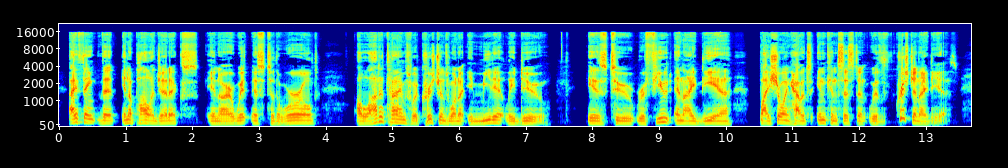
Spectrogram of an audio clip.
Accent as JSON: {"language": "English", "region": "New York", "country": "United States", "moved": "yes", "said": "I'm originally from New York"}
